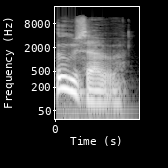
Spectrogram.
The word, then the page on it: ouzo: British English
